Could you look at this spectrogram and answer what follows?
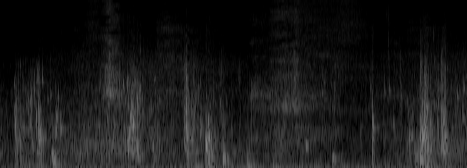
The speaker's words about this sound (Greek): Να βάλουμε δύναμη στα κουπιά. Κι άλλη δύναμη.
